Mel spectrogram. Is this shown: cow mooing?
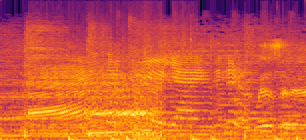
yes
